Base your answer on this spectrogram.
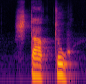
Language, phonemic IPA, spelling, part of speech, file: Dutch, /ˈstat ˈtu/, staat toe, verb, Nl-staat toe.ogg
- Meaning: inflection of toestaan: 1. second/third-person singular present indicative 2. plural imperative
